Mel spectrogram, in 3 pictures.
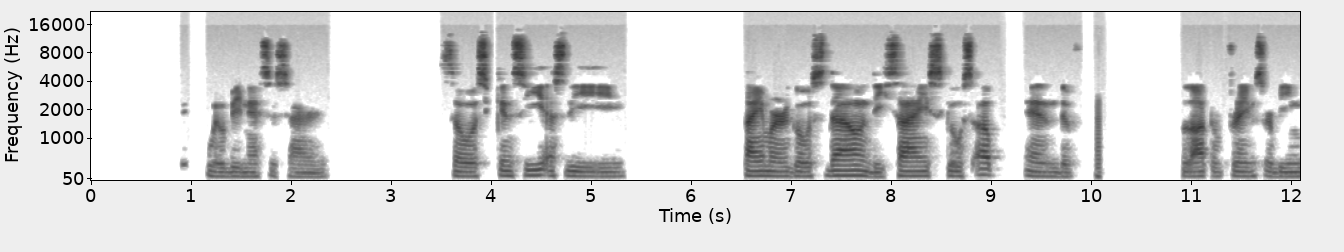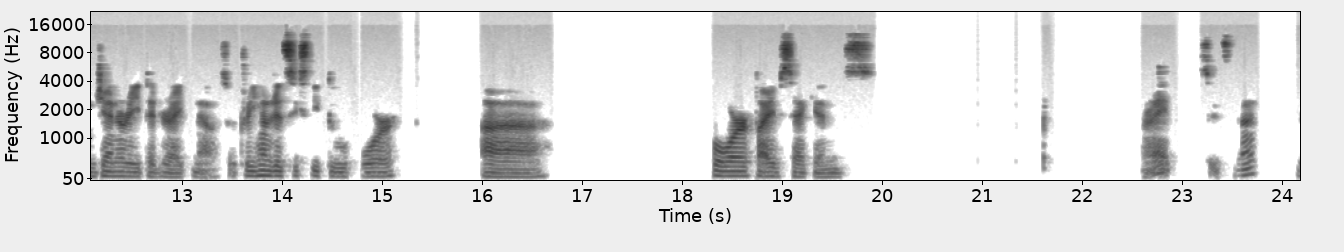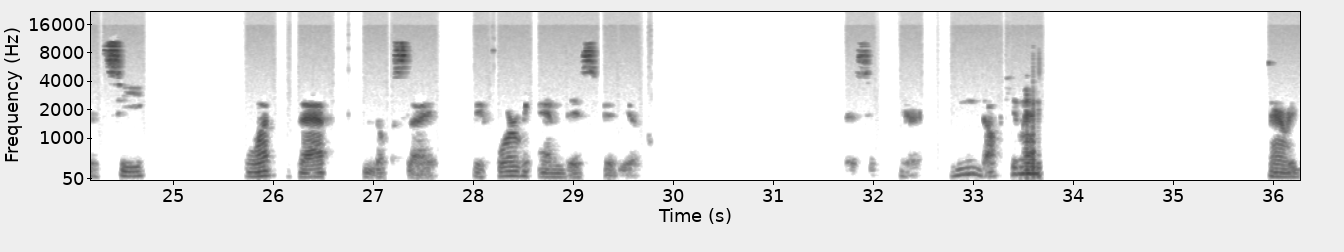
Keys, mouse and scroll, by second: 24.9 click, 26.0 click, 31.1 click, 32.5 click, 32.6 click, 34.6 click.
